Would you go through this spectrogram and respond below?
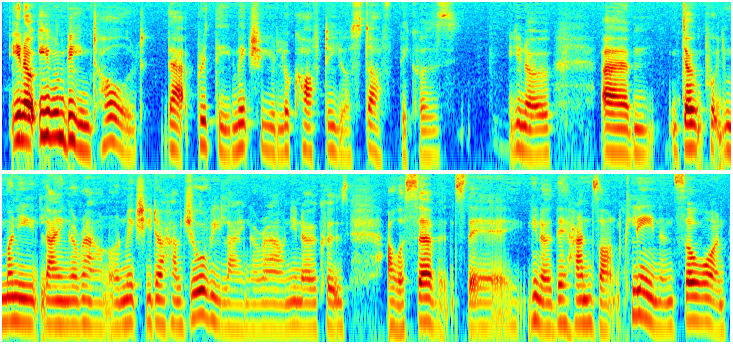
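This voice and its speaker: Low-voiced London woman, reflective. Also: fairly even intonation, moderate pace, warm tone. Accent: London English. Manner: reflective, earnest, with many fillers. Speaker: interviewee. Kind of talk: oral history interview.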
